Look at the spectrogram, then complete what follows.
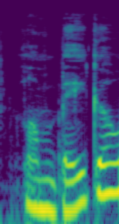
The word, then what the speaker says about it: lumbago: I'm going to check the pronunciation of that word again. Lombago.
